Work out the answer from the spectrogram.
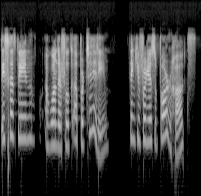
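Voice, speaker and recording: A woman's voice: high-pitched, expressive, fairly quick, a bit bright, no echo, voice pushed up. Woman reading as an earnest young heroine, muffled sound. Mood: grateful. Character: earnest, emotional young heroine, student of heroes. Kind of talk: audio fan fiction character reading.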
